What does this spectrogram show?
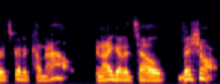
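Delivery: usual speaking voice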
